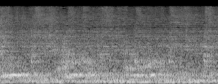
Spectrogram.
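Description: Heavy metal band playing live: heavily distorted electric guitar over a pounding drum kit, loud and dense throughout.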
